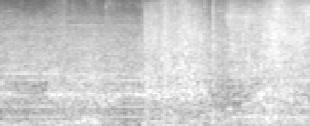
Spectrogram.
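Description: A car's tyres screech as it drifts.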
